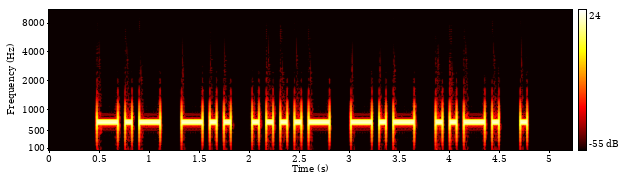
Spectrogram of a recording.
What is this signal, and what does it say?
Morse code, heard as a keyed tone, about 17 wpm, 700 Hz. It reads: KD4KFE
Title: USA Call Signs - 6 Characters - Repeated 3x - 17wpm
